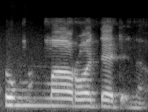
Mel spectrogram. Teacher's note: Ra tebal. Betul, dia tafkhim, ra tafkhim, dia panggil ra tebal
